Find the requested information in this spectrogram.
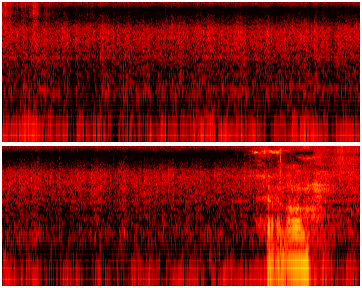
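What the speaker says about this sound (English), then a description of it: "Listen to the rain" Rain patters on a car, heard from inside as a faint, steady hiss and drumming under a low rumble, with a brief louder bump near the end.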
